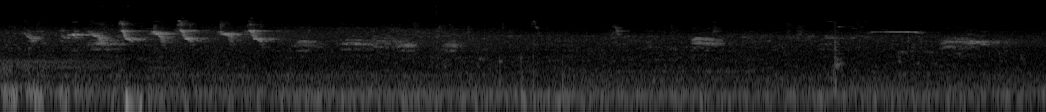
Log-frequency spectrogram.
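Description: Birds chirping faintly: a quick run of about eight chirps in the first three seconds, then scattered calls and a short whistle near the end.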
